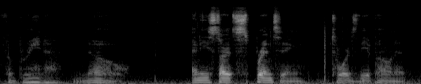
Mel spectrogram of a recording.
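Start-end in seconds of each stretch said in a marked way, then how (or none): 0.1-1.3 whisper under breath, much quieter and lower. Player voicing his character as he sees Fabrina fighting a brute, whispering under his breath. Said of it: "whispers under his breath".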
